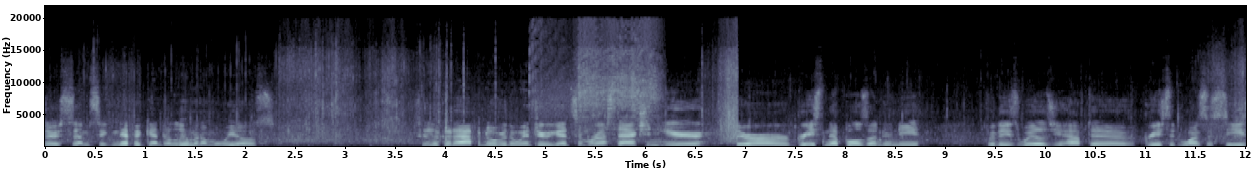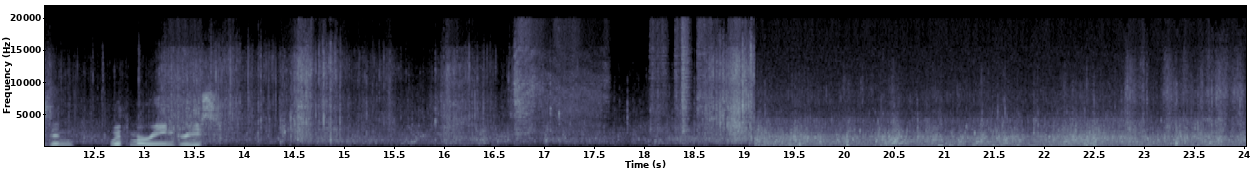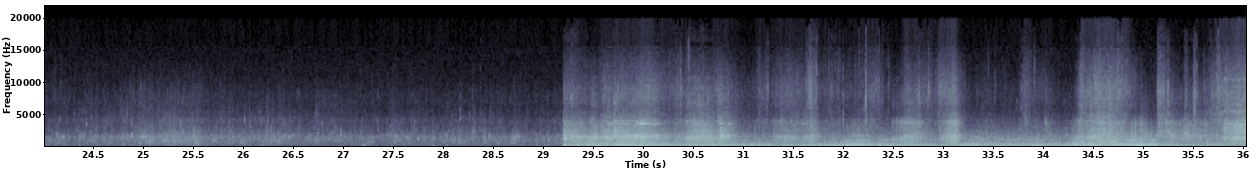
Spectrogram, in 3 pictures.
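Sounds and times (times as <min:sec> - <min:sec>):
engine running: 0:26.4 - 0:36.0.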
